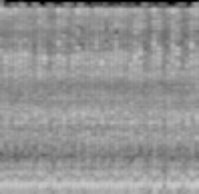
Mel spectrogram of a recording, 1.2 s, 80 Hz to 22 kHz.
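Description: A 1968 bass boat outboard engine idles steadily and loudly, a continuous even rumble with no pauses, recently tuned after a carburetor fix and smoking heavily.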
